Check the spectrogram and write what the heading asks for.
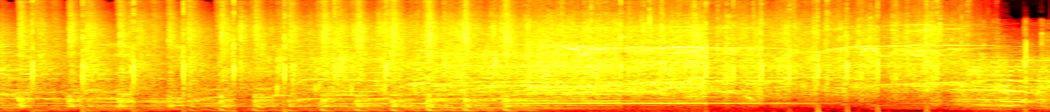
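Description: Live folk band of acoustic guitars, electric guitar and keyboard playing the closing bars of a song, ending on a long held note about halfway through. Audience applause and cheering swell over the final chord and continue after it.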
